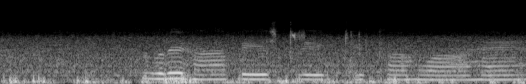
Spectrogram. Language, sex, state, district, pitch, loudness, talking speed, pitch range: Hindi, female, Haryana, Charkhi Dadri, 110 Hz, -18 LUFS, 35 wpm, 105-115 Hz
